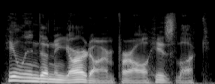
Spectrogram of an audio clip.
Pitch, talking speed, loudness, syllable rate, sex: 105 Hz, 250 wpm, -16 LUFS, 4.9 syllables/s, male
